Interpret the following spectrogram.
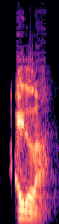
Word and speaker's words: Islay: I call it Islay barrels. Yeah. Okay. It's Isla. It's I spelled. did not know they were. It's spelled Islay, but it's pronounced Isla.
